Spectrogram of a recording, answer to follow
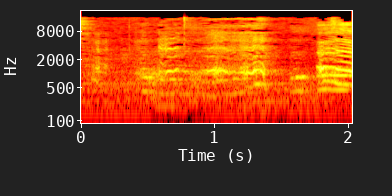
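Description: Newborn baby fussing in short broken cries, then breaking into a loud cry near the end.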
